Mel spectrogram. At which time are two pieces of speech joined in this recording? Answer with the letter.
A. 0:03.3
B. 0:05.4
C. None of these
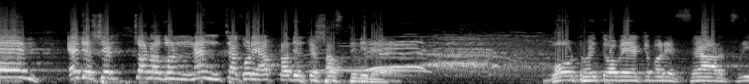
C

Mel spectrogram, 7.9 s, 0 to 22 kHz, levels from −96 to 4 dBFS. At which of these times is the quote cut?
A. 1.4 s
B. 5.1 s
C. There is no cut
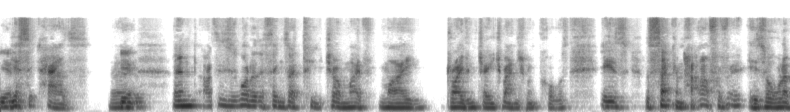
C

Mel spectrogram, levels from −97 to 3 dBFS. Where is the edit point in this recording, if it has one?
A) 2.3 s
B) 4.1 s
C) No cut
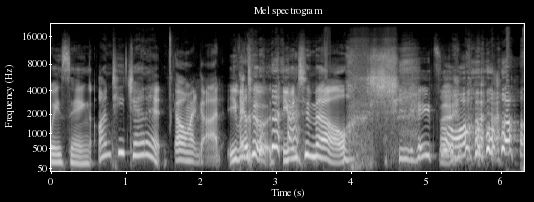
C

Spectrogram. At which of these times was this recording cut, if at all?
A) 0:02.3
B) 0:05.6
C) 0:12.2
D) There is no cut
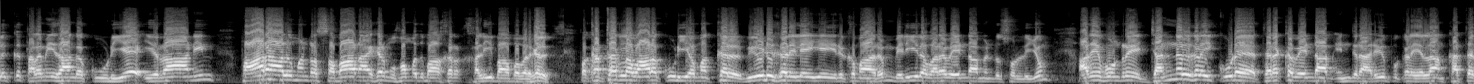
B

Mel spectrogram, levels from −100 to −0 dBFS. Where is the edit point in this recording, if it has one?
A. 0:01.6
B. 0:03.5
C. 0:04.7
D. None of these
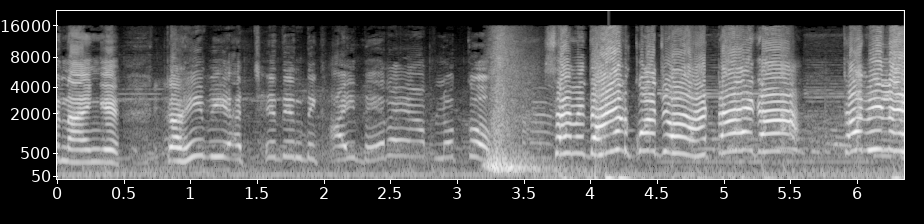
B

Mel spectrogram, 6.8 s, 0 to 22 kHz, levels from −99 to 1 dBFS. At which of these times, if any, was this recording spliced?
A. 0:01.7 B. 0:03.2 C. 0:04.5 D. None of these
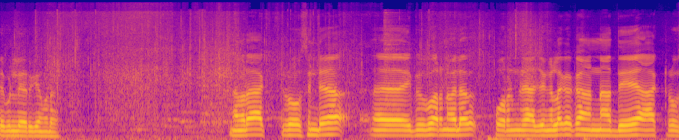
D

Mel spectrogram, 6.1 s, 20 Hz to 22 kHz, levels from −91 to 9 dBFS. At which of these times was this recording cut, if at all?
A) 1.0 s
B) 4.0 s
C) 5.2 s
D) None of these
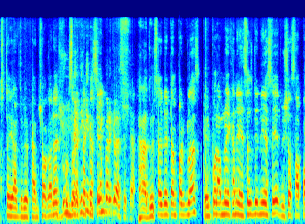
B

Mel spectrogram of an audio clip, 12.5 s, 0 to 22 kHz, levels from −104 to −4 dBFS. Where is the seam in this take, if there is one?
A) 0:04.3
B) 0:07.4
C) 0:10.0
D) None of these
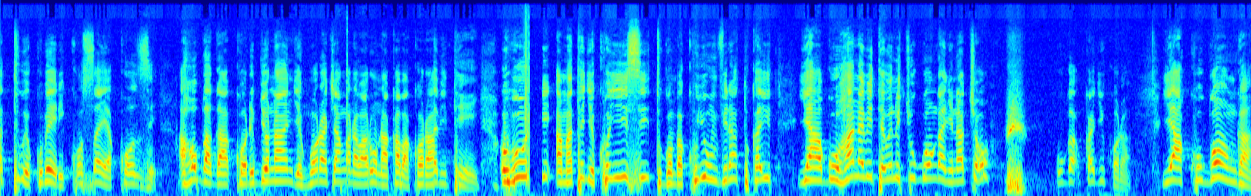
A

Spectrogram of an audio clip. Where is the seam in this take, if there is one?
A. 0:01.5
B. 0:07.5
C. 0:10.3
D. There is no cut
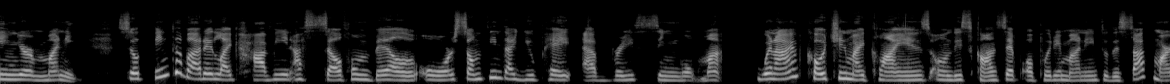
B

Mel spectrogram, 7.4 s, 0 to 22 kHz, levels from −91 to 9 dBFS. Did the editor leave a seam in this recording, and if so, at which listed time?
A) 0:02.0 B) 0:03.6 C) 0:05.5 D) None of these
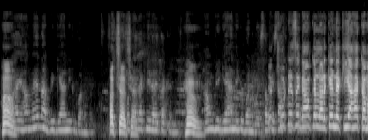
C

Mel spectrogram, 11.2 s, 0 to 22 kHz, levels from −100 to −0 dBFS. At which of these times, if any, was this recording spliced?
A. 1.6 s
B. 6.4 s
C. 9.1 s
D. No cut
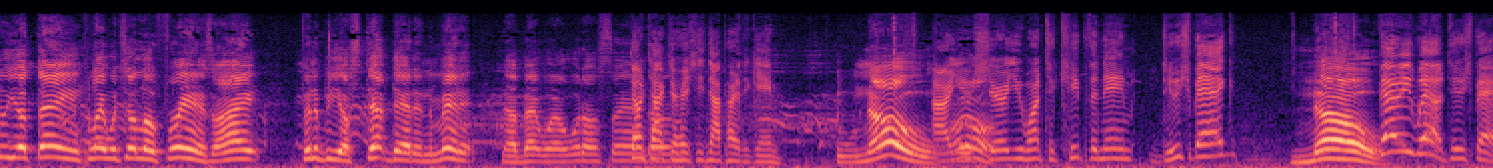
B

